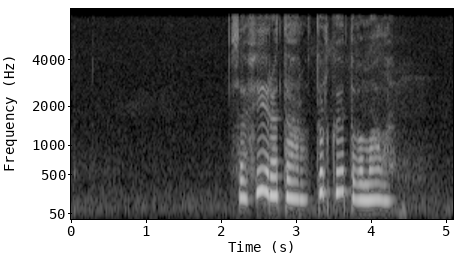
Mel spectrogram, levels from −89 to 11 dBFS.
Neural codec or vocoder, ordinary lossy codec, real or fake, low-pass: none; none; real; 7.2 kHz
